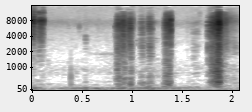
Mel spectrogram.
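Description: Paper information leaflet being handled and slid across a tablecloth: a few short rustles and scrapes about a second in, with a sharper brush of paper near the end.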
